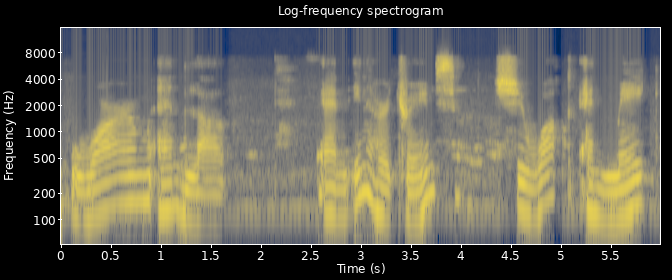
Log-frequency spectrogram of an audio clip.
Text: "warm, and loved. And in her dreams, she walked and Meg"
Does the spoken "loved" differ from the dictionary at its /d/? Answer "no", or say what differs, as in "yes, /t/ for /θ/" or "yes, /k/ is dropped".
yes, /d/ is dropped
